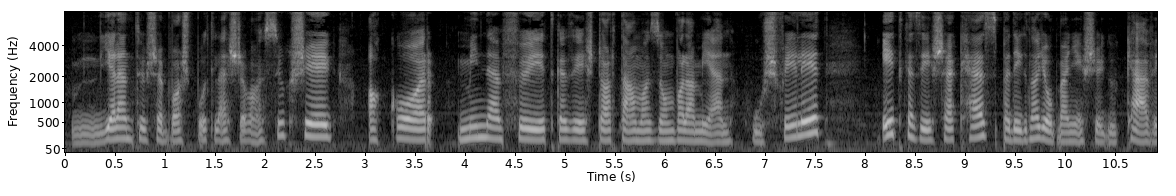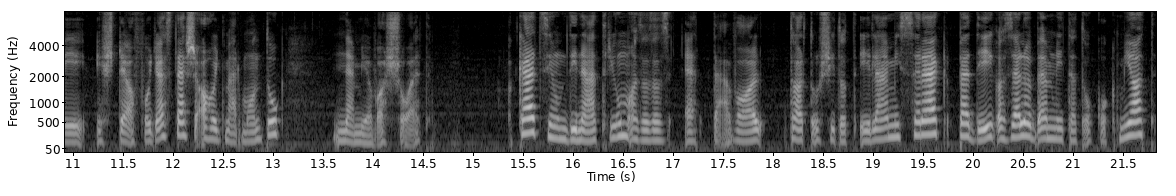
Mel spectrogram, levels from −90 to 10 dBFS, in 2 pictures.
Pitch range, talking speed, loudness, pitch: 165-215 Hz, 100 wpm, -26 LUFS, 180 Hz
